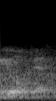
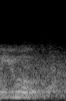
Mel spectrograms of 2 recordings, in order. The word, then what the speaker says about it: Yôga: Por que que os brasileiros colocam este acento aqui? Yo, para indicar a pronúncia com o fechado.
